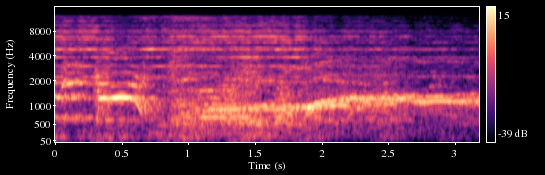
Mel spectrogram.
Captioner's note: cheering and Alarm Sounds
